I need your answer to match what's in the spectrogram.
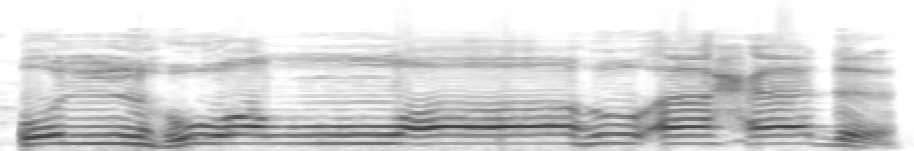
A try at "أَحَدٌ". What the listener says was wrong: अहद गला ना घोटे अहद अहद जी जी ये हा जो है वो हुरूफ रेखवा में से है ना, तो इसमें जरा नरम करके पढ़ेंगे।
